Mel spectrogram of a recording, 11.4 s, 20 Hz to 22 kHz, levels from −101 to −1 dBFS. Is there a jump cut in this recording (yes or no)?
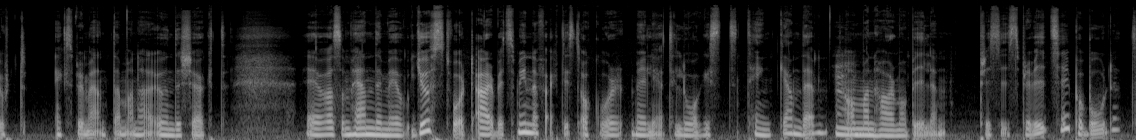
yes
